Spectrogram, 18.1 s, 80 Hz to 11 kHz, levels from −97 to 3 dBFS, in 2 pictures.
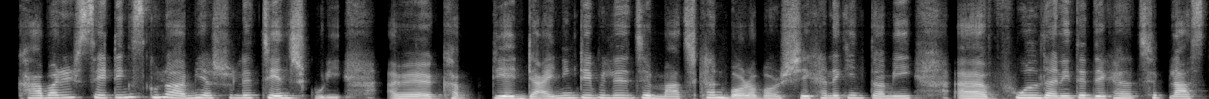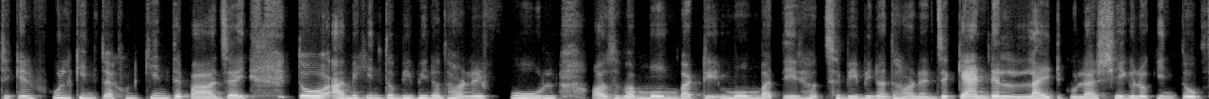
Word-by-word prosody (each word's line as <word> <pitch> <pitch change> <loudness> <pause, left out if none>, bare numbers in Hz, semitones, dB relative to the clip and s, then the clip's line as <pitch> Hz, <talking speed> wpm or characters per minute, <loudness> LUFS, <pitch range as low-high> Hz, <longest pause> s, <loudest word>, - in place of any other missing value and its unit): খাবারের 275 +4 0
সেটিংস 300 +3 -1
গুলো 310 +1 +3
আমি 270 +4 0
আসলে 260 +1 -4
চেঞ্জ 245 -1 +5
করি। 155 -4 -4 0.4
আর 190 - -1 0.3
খাব 210 - -4 0.2
ডিআই 215 -1 +7
ডাইনিং 205 +8 +1
টেবিল 270 -1 0
এর 260 - -3
যে 260 - +5
মাঝখান 280 +8 -1
বরাবর 175 +1 +1 0.2
সেখানে 245 +2 +1
কিন্তু 255 0 -4
আমি 225 0 0 0.5
আ - - +4 0.3
ফুলদানিতে 260 -3 +3
দেখা 230 +3 -1
যাচ্ছে 230 +3 -5
প্লাস্টিকের 215 +2 -1
ফুল 270 0 -2
কিন্তু 245 -2 -3
এখন 245 +3 -8
কিনতে 235 -4 -1
পাওয়া 170 0 +1
যায়। 180 +4 +1 0.4
তো 245 - +6 0.3
আমি 235 +2 0
কিন্তু 245 +1 -3
বিভিন্ন 235 +2 +1
ধরনের 215 0 +1
ফুল 230 -3 +1 0.4
অথবা 220 +1 0
মোমবাটি 210 -1 +1 0.2
মোমবাতির 215 -1 0
হচ্ছে 210 +4 -6
বিভিন্ন 210 +1 0
ধরণের 190 -1 -1
যে 210 - +4
ক্যান্ডেল 215 0 +5 0.2
লাইট 185 -2 +3
গুলা। 185 +1 0
সেগুলো 215 -2 +1
কিন্তু 205 -1 -2
225 Hz, 160 wpm, -21 LUFS, 210-255 Hz, 0.5 s, ডিআই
